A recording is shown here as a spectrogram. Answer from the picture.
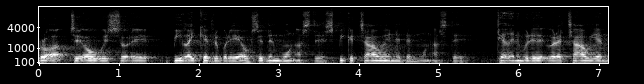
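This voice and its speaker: A man talks at a fairly quick pace with a Scottish accent. His pitch is very deep and low, and his intonation stays fairly even. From Scotland, Edinburgh area. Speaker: chef and business owner. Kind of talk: podcast interview. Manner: hesitant, many repetitions.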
